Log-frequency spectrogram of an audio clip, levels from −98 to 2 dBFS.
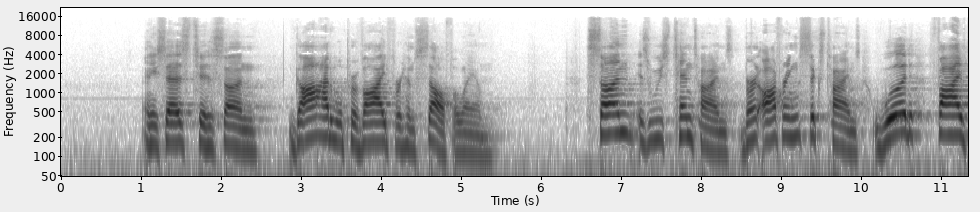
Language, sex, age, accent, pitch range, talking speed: English, male, 40-59, American, 155-220 Hz, 125 wpm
